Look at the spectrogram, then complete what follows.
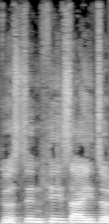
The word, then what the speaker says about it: synthesizer: 원래 TH가요, 스 발음 나서 신디사이저 이렇게 해야 되는데요. 저도 잘 안 됩니다. 이 TH 이 부분에 이 부분은요, 네. 노타 이런 뜻을 갖고 있어요. synthesizer 이렇게 하면은 함께 놓는 것 이런 뜻이지 않습니까?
